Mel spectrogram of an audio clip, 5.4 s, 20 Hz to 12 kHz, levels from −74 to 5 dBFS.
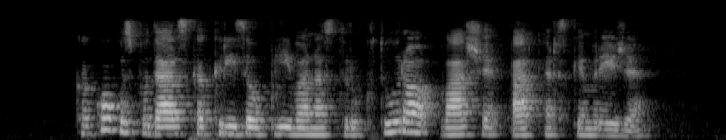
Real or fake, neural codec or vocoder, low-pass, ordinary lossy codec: real; none; 7.2 kHz; MP3, 64 kbps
